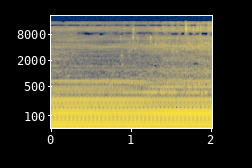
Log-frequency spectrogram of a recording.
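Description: Air bubbler starting in a bucket anodizing bath over a steady low hum: air begins to bubble up through the electrolyte as the manifold valve is opened, agitating the bath so bubbles don't cling to the aluminum part.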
